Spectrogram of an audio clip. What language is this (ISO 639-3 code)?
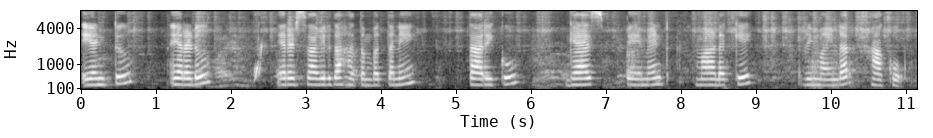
kan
